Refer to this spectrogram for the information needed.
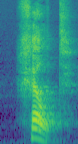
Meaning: inflection of gelden: 1. second/third-person singular present indicative 2. plural imperative
- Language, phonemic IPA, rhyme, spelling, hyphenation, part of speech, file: Dutch, /ɣɛlt/, -ɛlt, geldt, geldt, verb, Nl-geldt.ogg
